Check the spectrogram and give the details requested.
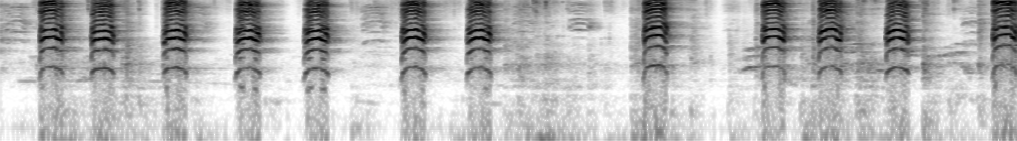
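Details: Parrot giving loud, raspy, harmonic squawks repeated about every half second to second, in steady runs with a short gap midway.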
